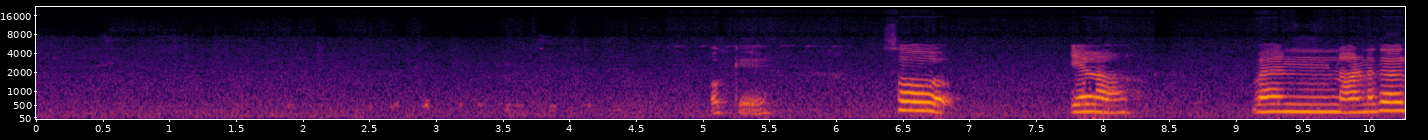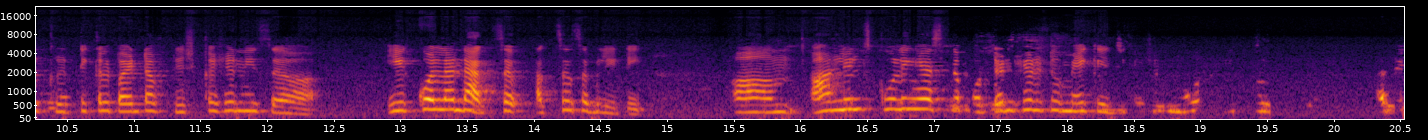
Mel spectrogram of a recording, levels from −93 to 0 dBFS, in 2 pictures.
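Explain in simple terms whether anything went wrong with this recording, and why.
There's some other side's voice leaking through: a faint second voice sits under the talker from 2.51 to 4.37 s, a brief scrap at 16.36 to 16.41 s, and a slightly louder stretch from 17.12 to 18.37 s. Most likely the echo canceller didn't fully scrub the loudspeaker sound out of the mic.

You'll also hear speech suppressed in double talk. From 17.14 to 17.65 s the talker's voice dips in short bits while that leaked voice overlaps. From 18.41 s to the end it drops much harder, for about a second and a half in total. That's likely the canceller ducking everything when both sides spoke at once.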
